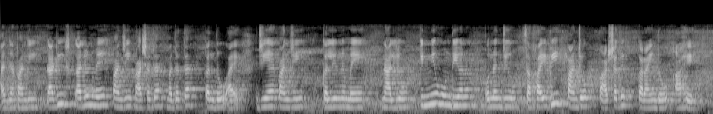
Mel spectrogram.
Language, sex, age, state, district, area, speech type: Sindhi, female, 30-45, Rajasthan, Ajmer, urban, spontaneous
